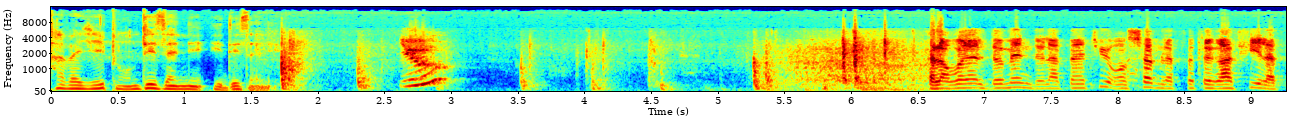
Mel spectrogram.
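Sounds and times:
speech: 0.0s - 1.9s, 2.6s - 2.9s, 6.6s - 9.2s
dull thumps of a sliding door being handled: 3.5s - 6.6s
sliding door in a house-studio rolling and scraping open: 5.3s - 7.0s.

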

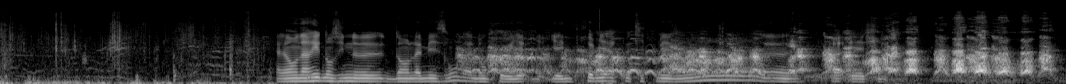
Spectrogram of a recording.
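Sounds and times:
speech: 2.8s - 9.0s
several dogs barking: 4.5s - 10.6s.

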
